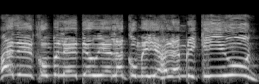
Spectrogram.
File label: inform attack grenade, battle chatter, english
